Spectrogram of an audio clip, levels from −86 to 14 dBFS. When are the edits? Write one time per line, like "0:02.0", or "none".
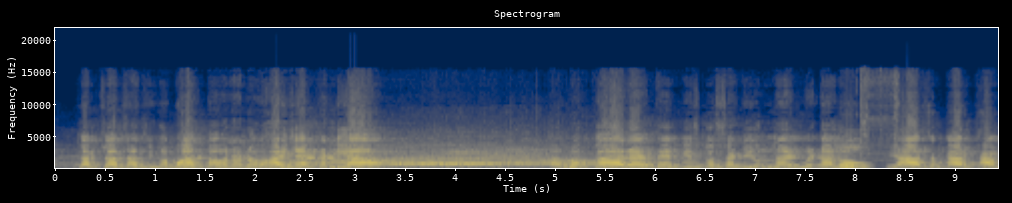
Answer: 0:08.2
